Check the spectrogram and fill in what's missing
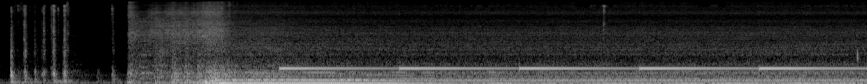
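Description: A 2012 car with a just-replaced camshaft position actuator solenoid cranks briefly and catches, then settles into a steady, close idle with a faint high whine running over the engine hum.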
